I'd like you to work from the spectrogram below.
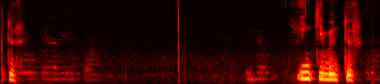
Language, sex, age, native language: Icelandic, female, 60-69, Icelandic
